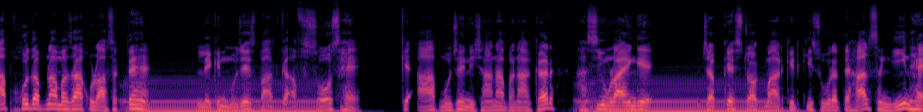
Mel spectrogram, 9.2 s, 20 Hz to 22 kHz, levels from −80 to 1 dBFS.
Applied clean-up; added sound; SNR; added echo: none; Bowed string instrument; 5 dB; none.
